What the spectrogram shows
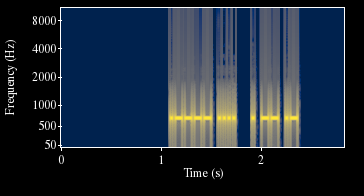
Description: Morse code, heard as a keyed tone, about 50 wpm, 700 Hz. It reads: 1H EMA
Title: Winter Field Day Exchanges 50wpm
